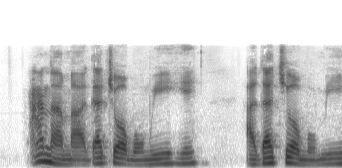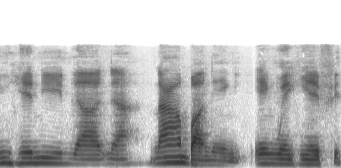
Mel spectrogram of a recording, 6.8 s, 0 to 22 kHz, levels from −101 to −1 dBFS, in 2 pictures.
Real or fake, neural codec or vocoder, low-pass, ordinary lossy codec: fake; codec, 16 kHz, 2 kbps, X-Codec, HuBERT features, trained on LibriSpeech; 7.2 kHz; AAC, 48 kbps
